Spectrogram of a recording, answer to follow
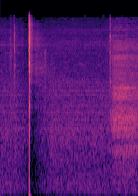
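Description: A single sharp click about half a second in, then a short hissing breath from the climber near the end, over faint background hiss.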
